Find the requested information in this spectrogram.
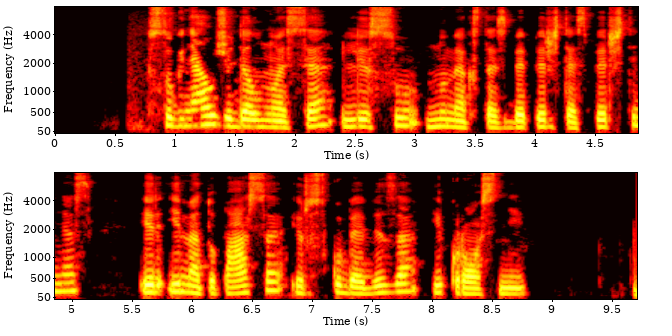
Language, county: Lithuanian, Kaunas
